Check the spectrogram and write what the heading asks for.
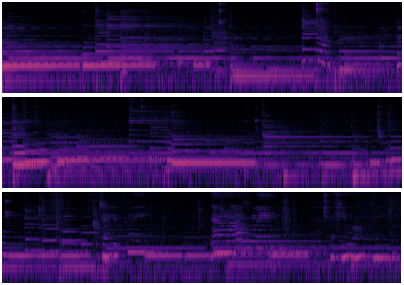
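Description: Acoustic guitar played fingerstyle as the song's introduction: single plucked notes ring on and overlap, with a few notes sliding in pitch.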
